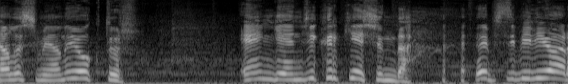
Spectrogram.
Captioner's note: laughs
